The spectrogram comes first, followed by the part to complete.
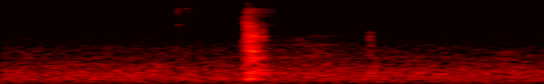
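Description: Near silence broken about a second in by a single sharp click: a recurve bow's string being released as the arrow is shot.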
